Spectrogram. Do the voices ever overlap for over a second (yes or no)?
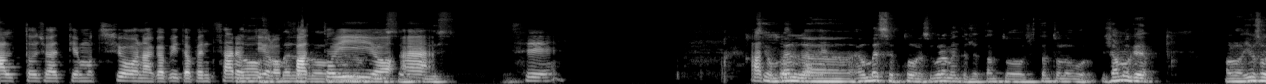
yes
